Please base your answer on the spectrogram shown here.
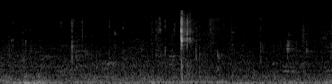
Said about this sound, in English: This is like exactly what a real breakfast burrito tastes like back in the day.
